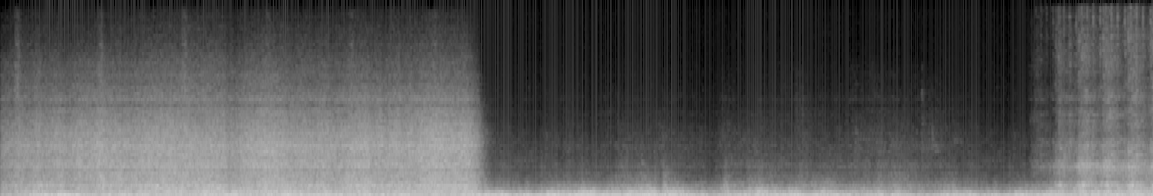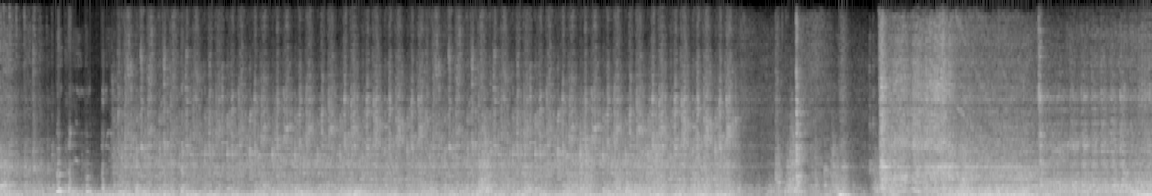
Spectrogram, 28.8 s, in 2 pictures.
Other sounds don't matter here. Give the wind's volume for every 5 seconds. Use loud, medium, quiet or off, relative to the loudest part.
loud, loud, medium, medium, medium, medium.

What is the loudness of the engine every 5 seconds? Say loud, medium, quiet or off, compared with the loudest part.
off, off, medium, medium, loud, loud.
